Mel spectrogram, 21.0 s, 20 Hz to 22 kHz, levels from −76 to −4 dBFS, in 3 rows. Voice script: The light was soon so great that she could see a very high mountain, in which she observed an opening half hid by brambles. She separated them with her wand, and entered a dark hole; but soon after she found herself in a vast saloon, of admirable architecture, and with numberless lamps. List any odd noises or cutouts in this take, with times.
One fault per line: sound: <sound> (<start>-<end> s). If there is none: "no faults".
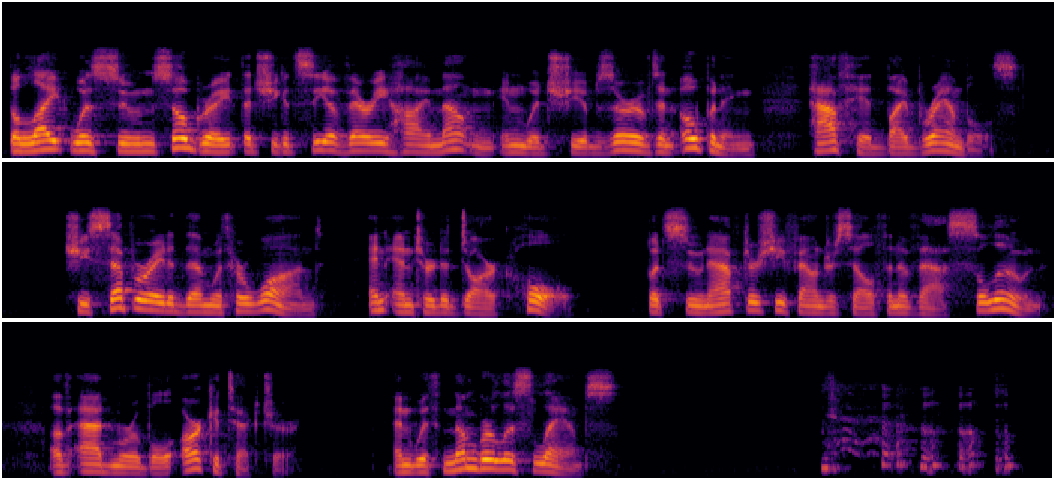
sound: laugh (19.5-20.8 s)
